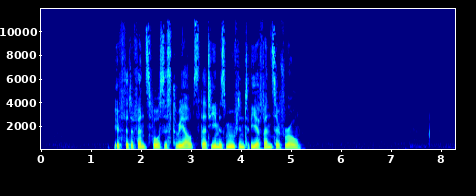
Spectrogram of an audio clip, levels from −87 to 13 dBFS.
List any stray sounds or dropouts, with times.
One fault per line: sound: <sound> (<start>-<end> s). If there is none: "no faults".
no faults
